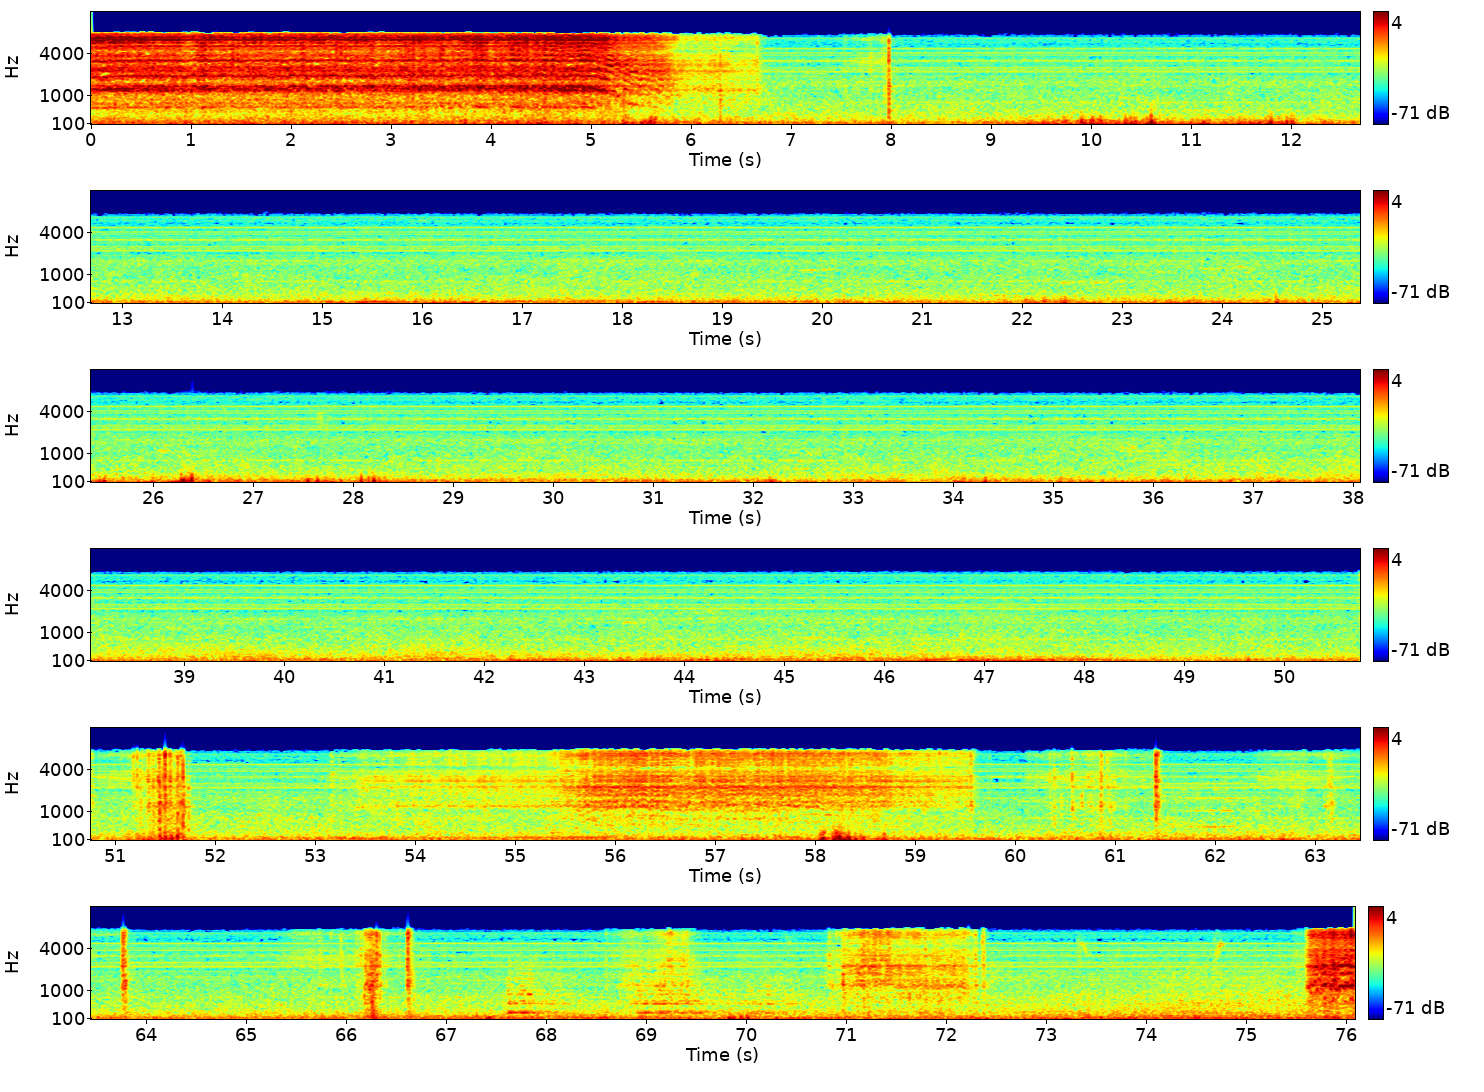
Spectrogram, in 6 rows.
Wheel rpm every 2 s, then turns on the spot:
160, 170, 140, 20, 0, 0, 0, 0, 0, 0, 0, 0, 0, 0, 0, 0, 0, 0, 0, 0, 0, 0, 0, 0, 0, 10, 10, 30, 70, 40, 0, 0, 0, 0, 10, 20, 10, 20.
none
